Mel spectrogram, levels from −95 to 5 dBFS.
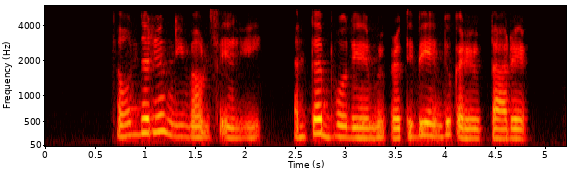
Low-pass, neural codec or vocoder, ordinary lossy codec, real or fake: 5.4 kHz; autoencoder, 22.05 kHz, a latent of 192 numbers a frame, VITS, trained on one speaker; none; fake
